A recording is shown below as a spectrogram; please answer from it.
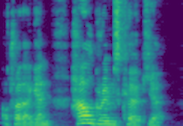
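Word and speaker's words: Hallgrímskirkja: Now in Reykjavik, there is a cathedral which, correct me if I'm wrong, I think is pronounced Hallgrimskirkja. I'll try that again. Hallgrimskirkja. Hallgrimskirkja, something like that.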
